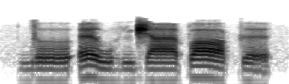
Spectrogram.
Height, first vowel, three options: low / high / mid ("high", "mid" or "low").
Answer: mid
